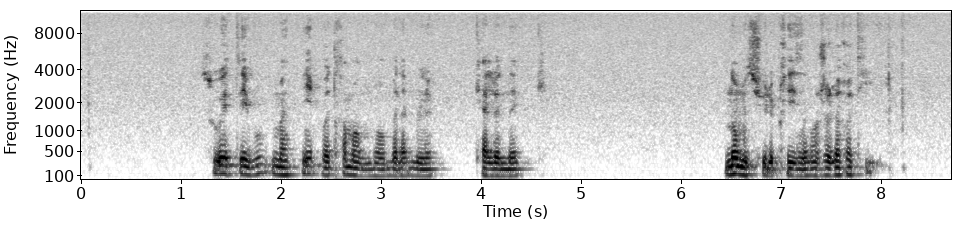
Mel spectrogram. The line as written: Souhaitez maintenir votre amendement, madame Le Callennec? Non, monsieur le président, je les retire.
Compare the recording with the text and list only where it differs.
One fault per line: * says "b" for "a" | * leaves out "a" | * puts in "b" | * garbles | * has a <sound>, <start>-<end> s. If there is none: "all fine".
* puts in "vous"
* says "le" for "les"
